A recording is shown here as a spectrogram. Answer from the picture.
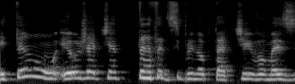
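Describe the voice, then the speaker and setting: A woman with a dark, mellow tone and lively intonation speaks at a fairly slow pace in a very clean recording with a silent background. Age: 60s. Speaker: psychologist and family constellation teacher. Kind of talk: live stream talk. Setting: live stream.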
